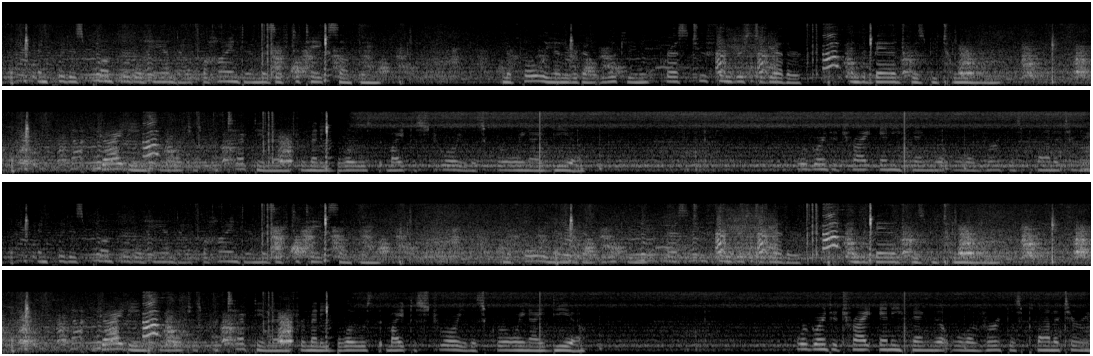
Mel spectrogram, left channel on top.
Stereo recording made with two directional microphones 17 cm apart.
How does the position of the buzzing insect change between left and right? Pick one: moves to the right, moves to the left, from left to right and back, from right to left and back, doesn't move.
from left to right and back.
